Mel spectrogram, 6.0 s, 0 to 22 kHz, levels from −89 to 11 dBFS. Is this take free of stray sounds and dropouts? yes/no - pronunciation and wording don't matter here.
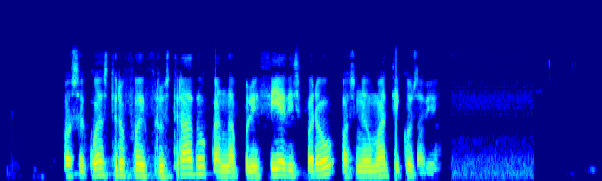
yes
